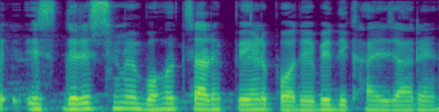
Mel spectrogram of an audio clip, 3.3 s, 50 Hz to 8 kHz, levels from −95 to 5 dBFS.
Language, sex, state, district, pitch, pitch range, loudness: Hindi, male, Jharkhand, Ranchi, 135 Hz, 120-145 Hz, -16 LUFS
